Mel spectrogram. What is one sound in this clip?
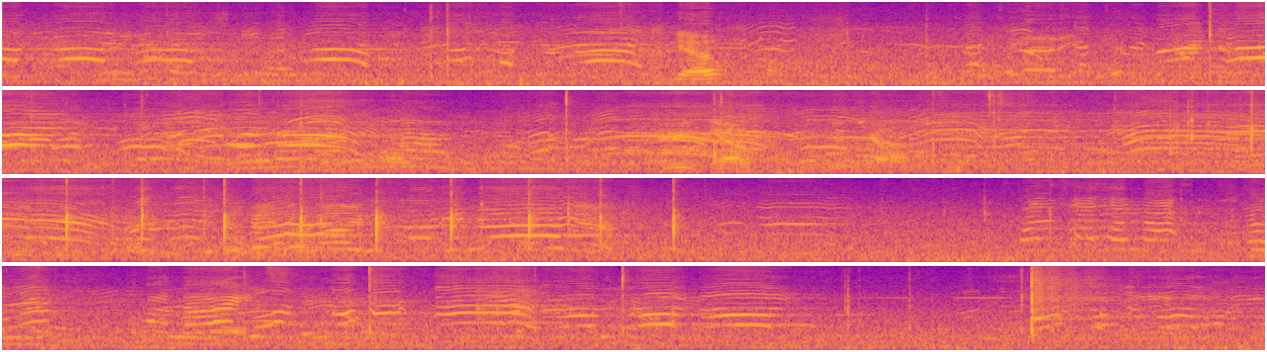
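Hockey sticks knock against a ball with sharp cracks.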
